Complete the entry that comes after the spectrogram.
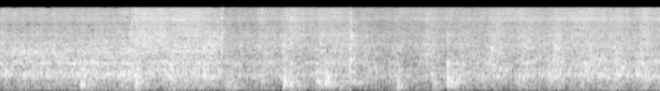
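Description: Onions and freshly added chopped tomatoes sizzling in hot oil in an aluminium pressure cooker, a steady hiss, with the scrape and clink of a slotted metal spoon stirring them a few times in the middle.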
